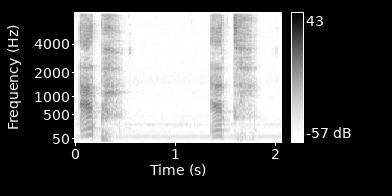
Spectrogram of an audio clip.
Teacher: the uvular French fricative that's unvoiced, which we know is the French R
